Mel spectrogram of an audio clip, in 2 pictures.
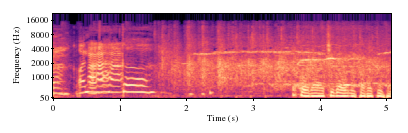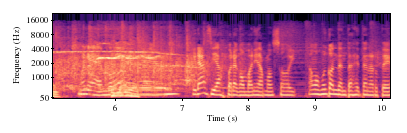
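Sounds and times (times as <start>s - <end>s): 
speech: 0.2s - 2.8s, 3.7s - 10.1s
people clapping: 0.6s - 8.1s
faint high whistle-like tone: 2.0s - 6.9s.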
